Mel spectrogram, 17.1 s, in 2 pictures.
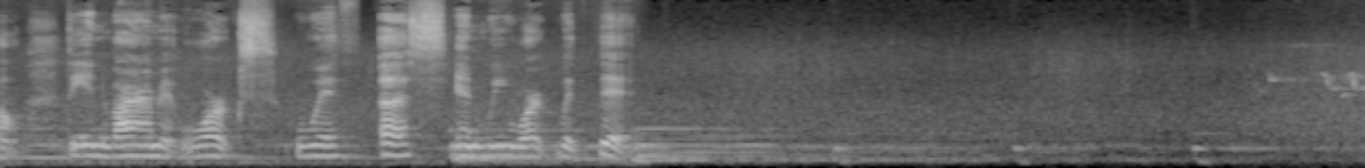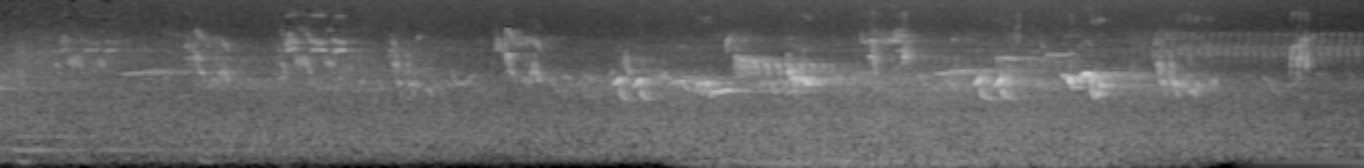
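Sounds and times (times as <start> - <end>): outdoor background hiss: 0.0 - 17.0
small birds chirping: 7.3 - 17.0.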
